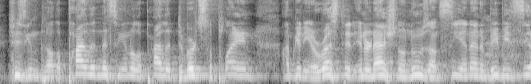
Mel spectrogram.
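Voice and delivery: normal talking voice

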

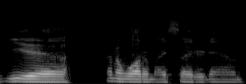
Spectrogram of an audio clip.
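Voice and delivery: ordinary talk, nothing marked

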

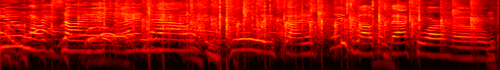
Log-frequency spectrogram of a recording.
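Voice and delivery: grand talk-show introduction; announcer intro. Acted. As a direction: welcome the guest like a TV host. Host introduces guest announcer-style.

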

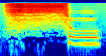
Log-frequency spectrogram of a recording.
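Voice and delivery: slow "so" with a long hiss; stretched so. Shown as a demonstration. Teacher sounding out S plus O. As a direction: hold the S before "so". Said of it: "ça va faire".

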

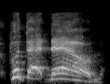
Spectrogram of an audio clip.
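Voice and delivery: sharp high loud yell; teacher yelling at a pupil for touching her notebook. A narrator's reading. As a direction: snap out a loud command. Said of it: "yelled Missus Drizzle".

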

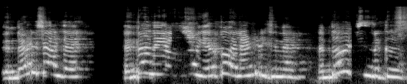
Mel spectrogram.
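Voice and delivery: high, startled questions; alarmed concern. Acted. Friend finds Shanta sweating and asks in high alarm. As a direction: rush in worried and startled.

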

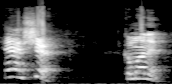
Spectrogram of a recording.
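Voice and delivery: high, loud easy welcome; dwarf bouncer voice. Acted. Dwarf bouncer letting the party in, high and loud. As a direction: wave them in casually. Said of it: "He goes".

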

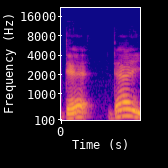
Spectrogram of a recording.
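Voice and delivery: high, loud shout of "Daddy"; child's shout. A narrator's reading. Ellie calling to her father across the jetway, loud. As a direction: call out loud and high with joy. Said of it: "when Ellie shouted".

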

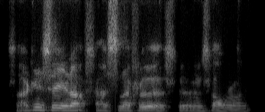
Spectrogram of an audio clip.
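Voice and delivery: ordinary talk

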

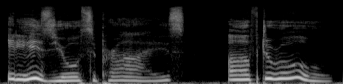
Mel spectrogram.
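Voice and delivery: slow, earnest blob creature voice; gentle, measured cartoon creature; Blobbert voice. A narrator's reading.

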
